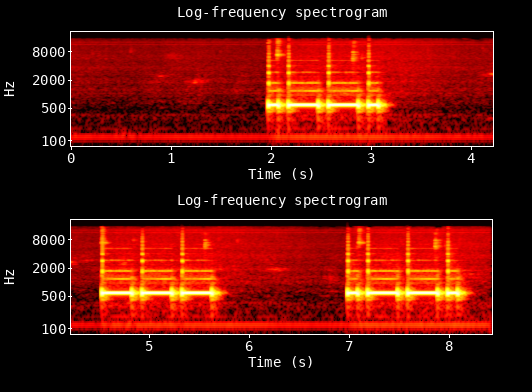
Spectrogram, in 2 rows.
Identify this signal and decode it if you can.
Morse code, heard as a keyed tone, about 12 wpm, 580 Hz. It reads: P O P
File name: 3of4-words-2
